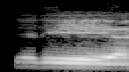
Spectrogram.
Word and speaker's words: Giddey: You know what rhymes with Giddey? Did he? Giddy, Kitty. Allie the dog.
